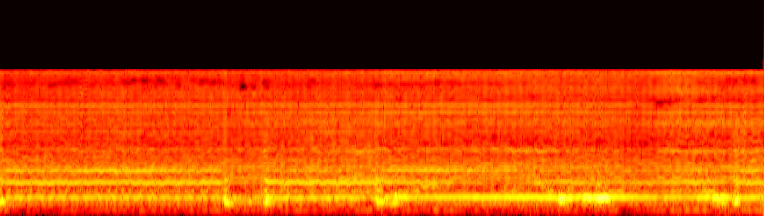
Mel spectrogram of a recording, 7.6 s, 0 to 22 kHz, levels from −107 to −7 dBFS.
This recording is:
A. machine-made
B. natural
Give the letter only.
A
